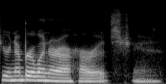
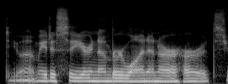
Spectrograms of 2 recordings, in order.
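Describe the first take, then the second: First: Playful over-the-top affection; mock sweet declaration. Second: Said in the usual way. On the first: Shown as a demonstration. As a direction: sell it like a cheesy compliment.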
